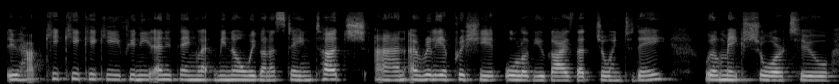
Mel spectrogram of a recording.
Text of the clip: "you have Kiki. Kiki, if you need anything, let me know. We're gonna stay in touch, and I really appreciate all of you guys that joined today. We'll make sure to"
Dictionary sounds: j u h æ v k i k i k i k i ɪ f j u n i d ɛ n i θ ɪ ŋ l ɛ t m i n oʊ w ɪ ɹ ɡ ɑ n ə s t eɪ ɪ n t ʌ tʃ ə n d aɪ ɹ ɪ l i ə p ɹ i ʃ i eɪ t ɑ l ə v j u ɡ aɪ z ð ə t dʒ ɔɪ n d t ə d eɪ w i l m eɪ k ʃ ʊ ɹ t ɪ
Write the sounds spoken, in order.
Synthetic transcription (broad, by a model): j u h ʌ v k i k i k i k i ɪ f j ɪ n i d ɛ n i θ ɪ ŋ l ɛ t m i n oʊ w ɪ ɹ ɡ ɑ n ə s t eɪ ɪ n t ʌ tʃ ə n aɪ ɹ ɪ l i ə p ɹ i ʃ i eɪ t ɑ l ə v j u ɡ aɪ z ð ə t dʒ ɔɪ n t ə d eɪ w i l m eɪ k ʃ ʊ ɹ t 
